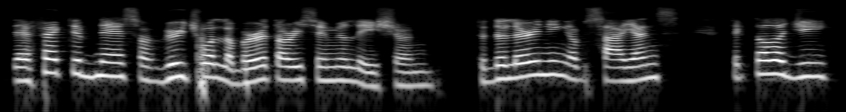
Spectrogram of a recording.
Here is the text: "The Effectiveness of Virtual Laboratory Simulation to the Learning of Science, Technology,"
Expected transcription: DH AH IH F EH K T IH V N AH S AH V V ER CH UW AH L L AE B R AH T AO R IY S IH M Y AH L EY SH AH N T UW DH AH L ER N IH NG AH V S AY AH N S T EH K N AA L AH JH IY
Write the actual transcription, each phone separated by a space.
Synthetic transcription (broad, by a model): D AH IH F EH K T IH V N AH S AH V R CH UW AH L L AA B R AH T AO R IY S IH M Y AH L EY SH AH N T UW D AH L ER N IH NG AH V S AY AH N S T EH K N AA L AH JH IY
